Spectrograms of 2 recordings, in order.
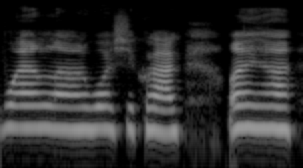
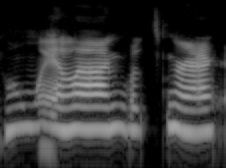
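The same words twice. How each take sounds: First: Lightly voiced, higher greeting, a bit softer; a hint of the rapper's casual hello, held back. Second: Lightly voiced, higher cheery Belfast greeting; a hint of the rapper's friendly hello to each of the lads. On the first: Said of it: "He was like". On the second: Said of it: "he's going around everyone".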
